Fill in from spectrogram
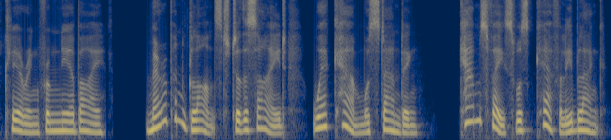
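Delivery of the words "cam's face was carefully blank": ordinary delivery, nothing marked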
